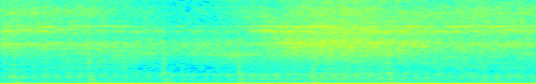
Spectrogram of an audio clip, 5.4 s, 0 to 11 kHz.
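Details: 2012 Chevrolet Caprice PPV 6.0L V8 just started with an oil pressure gauge wired in, showing over 80 psi oil pressure. Steady, deep, even idle with no knocks or ticks: normal idle.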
